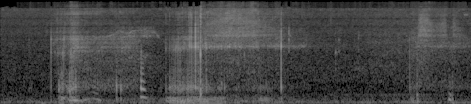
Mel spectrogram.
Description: taking a nice nap.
